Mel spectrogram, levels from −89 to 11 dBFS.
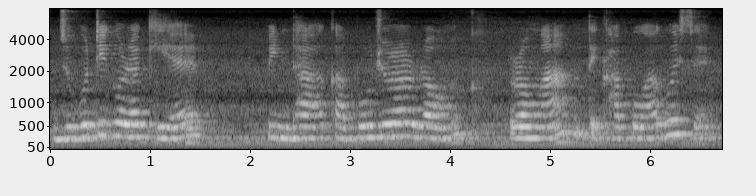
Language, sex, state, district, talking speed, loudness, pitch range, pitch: Assamese, female, Assam, Sonitpur, 70 wpm, -16 LUFS, 240-265 Hz, 245 Hz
